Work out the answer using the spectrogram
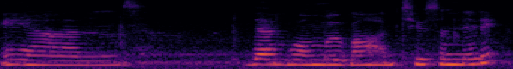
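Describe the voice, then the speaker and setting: A woman's voice: medium pitch, flat delivery, takes it slowly, dark tone, distant mic. An older woman talks through her finished crafts in a loose, chatty show-and-tell, often laughing at herself. She sits a little back from the mic, and faint noise hums underneath. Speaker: crafting vlogger. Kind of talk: casual show-and-tell chat.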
